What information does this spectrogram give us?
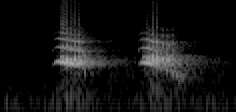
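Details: Common Raven giving its warning trill before a fight, telling other ravens or intruders to back off or be attacked: two rolling, rattling trills about a second apart, harsh and sandhill-crane-like.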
